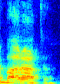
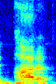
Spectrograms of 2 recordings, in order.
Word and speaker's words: Bharata: Agora, vocês vão reparar aqui que a longa é o Ba. Então, Mahabharata. Mahabharata. Não é barata, é Bharata. Por quê? O terceiro A de trás para frente é o longo. Aí ficou Bharata, Mahabharata.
